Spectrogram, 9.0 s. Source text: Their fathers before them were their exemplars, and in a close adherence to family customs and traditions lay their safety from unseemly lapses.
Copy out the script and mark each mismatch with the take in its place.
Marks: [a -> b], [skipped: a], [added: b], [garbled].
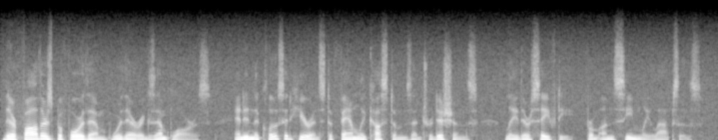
Their fathers before them were their exemplars, and in [a -> the] close adherence to family customs and traditions lay their safety from unseemly lapses.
